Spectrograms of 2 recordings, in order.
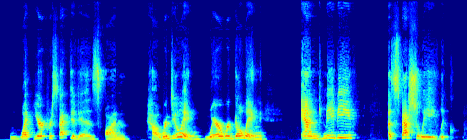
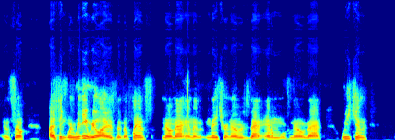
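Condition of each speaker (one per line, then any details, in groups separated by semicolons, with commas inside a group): No condition
Cerebral palsy; from birth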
